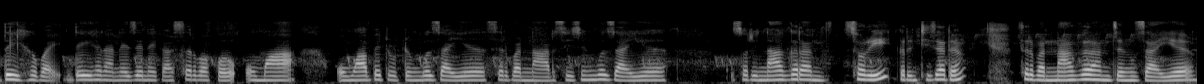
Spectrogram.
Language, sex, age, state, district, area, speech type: Bodo, female, 30-45, Assam, Udalguri, urban, spontaneous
